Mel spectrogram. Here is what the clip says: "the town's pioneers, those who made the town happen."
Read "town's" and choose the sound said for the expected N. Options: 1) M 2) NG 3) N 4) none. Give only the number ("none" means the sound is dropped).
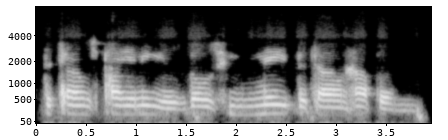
3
